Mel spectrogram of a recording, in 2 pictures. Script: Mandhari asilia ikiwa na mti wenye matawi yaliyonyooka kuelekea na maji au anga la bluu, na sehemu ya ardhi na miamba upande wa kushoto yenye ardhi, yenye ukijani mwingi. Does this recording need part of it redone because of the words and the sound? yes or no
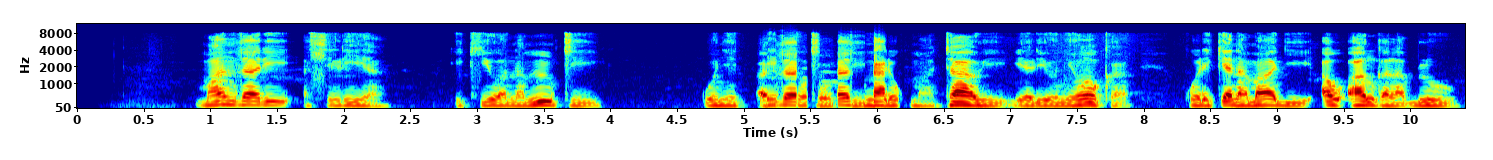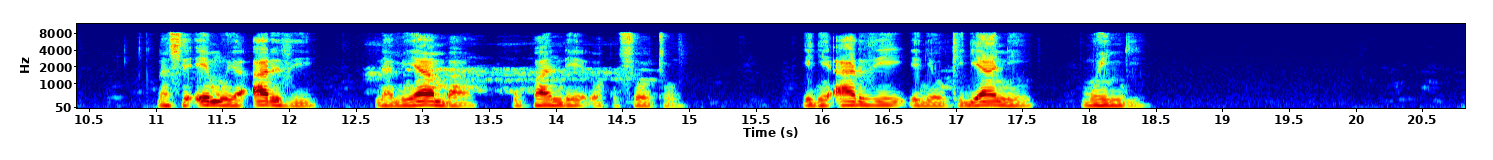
yes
